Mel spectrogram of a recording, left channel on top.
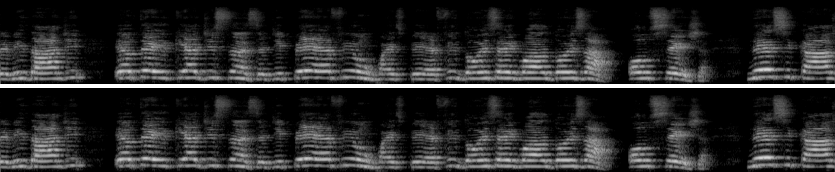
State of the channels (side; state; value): both; identical; correlation 1.00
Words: eu tenho que a distância de PF1 mais PF2 é igual a 2A. Ou seja, nesse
